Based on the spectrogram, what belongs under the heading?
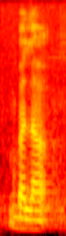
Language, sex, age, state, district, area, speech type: Kannada, male, 18-30, Karnataka, Davanagere, urban, read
